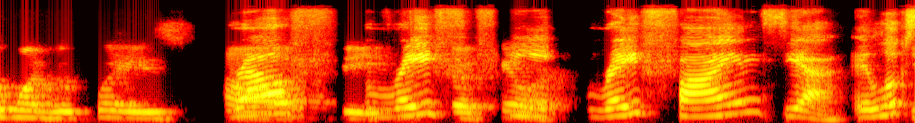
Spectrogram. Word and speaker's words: Ralph Fiennes: Rafe Fiennes. Yeah, it looks like Rafe Ralph Fiennes. Fiennes, but you pronounce it Rafe Fiennes.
